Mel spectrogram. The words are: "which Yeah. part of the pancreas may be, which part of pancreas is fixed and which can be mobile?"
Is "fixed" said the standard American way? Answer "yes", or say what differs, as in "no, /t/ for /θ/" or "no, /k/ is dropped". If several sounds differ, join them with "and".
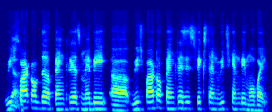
yes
